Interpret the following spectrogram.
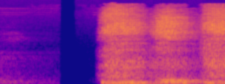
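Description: Werewolf heavy-breathing sound effect: one breath fades away into a brief silence, then about a second in a loud, low, rough breath starts abruptly and pulses on in waves.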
